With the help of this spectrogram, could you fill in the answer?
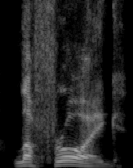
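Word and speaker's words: Laphroaig: But I settled on, I went over to the Scotch section and I saw this, I believe it's pronounced Lafroig, and they got their 10-year-old single malt.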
